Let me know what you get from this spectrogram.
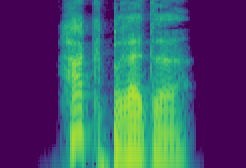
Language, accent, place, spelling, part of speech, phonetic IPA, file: German, Germany, Berlin, Hackbrette, noun, [ˈhakˌbʁɛtə], De-Hackbrette.ogg
- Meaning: dative singular of Hackbrett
